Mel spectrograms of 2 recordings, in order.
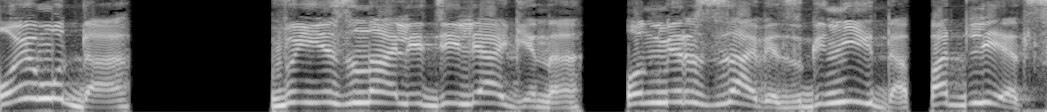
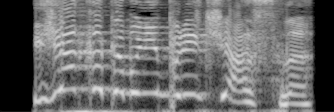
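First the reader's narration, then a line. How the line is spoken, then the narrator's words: Frightened squeal. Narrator (Russian): испуганно взвизгнула Яна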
